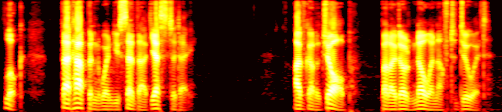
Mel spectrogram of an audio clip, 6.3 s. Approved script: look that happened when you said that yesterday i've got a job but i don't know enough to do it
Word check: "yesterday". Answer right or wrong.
right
